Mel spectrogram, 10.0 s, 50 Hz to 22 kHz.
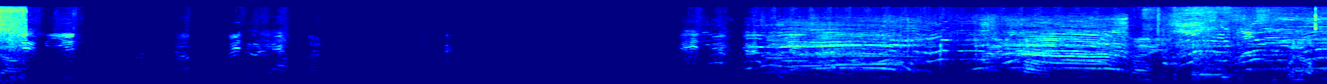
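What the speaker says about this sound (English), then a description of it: "we can hear the supporters from Spain cheering here" Spanish supporters cheer and shout at the finish of a beach sprint rowing race at the 2024 World Rowing Beach Sprint Finals, a loud, dense crowd roar that rises after a few seconds of sparse talk and silence and holds steady to the end.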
